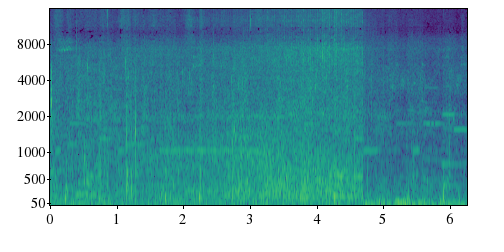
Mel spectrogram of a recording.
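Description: Bicycles passing on a tarmac path: a rushing tyre noise swells over a couple of seconds and then cuts off abruptly a little before the end, with light footsteps and soft background music.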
